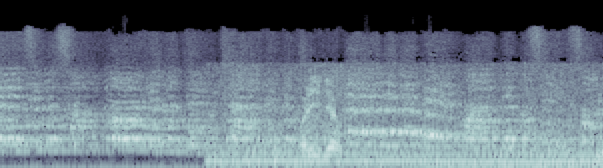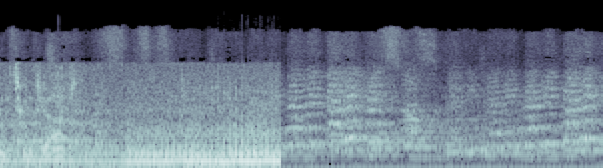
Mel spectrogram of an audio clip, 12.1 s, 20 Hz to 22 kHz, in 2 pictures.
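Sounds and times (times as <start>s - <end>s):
car engine running: 2.1s - 8.9s.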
